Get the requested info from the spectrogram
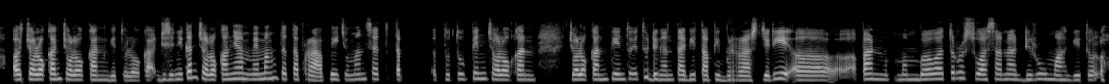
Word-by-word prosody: eee, 230 - +5
colokan-colokan 230 -3 +2
gitu 195 0 -6
loh, 185 -1 -5
Kak. - - -1
Di 225 - +1
sini 230 +2 -1
kan 310 +3 +3
colokannya 245 +1 +3
memang 270 +5 -1
tetap 245 -2 -2
rapi 205 +5 +1
cuman 235 +3 -6
saya 245 -2 -1
tetep 230 - -3 0.2
e 215 - -12
tutupin 245 +3 -4
colokan 225 -2 +1 0.3
-colokan 230 0 +1
pintu 245 0 -2
itu 335 - -6
dengan 220 -2 0
tadi 225 0 +3
tapi 215 +1 +1
beras 200 -1 +2
jadi, 255 +5 +5
eee, 200 -1 +1 0.3
apa, 245 0 +5
n 230 - -9
membawa 225 +3 -1
terus 275 +1 -3
suasana 235 0 +1
di 225 +2 -5
rumah 235 -2 -3
gitu 210 +1 -6
loh. 220 - -6
230 Hz, 195 wpm, -26 LUFS, 220-245 Hz, 0.3 s, eee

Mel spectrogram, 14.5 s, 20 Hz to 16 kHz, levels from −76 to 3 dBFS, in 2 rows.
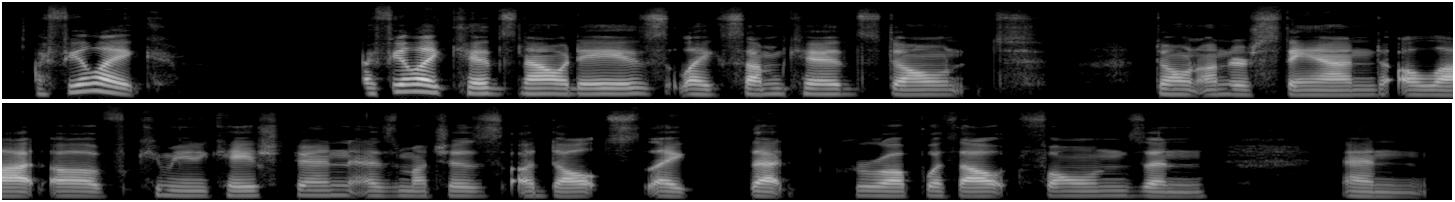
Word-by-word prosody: I - - -11
feel 230 +3 -1
like 470 - +5 1.0
I - - 0
feel 225 +7 +3
like 220 -3 +9
kids 170 -1 +1
nowadays, 165 0 +3
like, 155 -1 0
some 160 +1 0
kids 155 -2 0
don't 145 0 0 0.9
don't 150 -2 0
understand 140 -1 +1
a 140 - +1
lot 135 -2 +4
of 135 -2 0
communication 145 +1 -5
as 140 -1 -7
much 135 -1 -9
as 135 -1 -7
adults, 130 -1 -2
like, - - 0 0.3
that - - +3 0.3
grew 140 -1 -5
up 135 0 -1
without 130 -2 +1
phones 140 0 -8
and 125 -2 -4 0.7
and 125 -3 -6
140 Hz, 125 wpm, -25 LUFS, 135-160 Hz, 1.0 s, like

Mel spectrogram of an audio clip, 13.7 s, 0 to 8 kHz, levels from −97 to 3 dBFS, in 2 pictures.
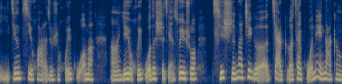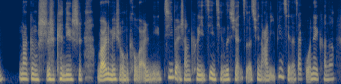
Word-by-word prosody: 已 - - -3
经 195 +2 +2
计 200 -3 0
划 170 -1 -4
了 - - -4
就 155 -2 -3
是 170 +1 -7
回 175 +2 -1
国 190 - -4
嘛， 175 -1 +1 0.3
嗯， 155 +1 -1
也 180 +2 +3
有 185 - +4
回 170 0 0
国 190 - +1
的 190 - +3
时 195 - -2
间， - - -5
所 205 +4 +1
以 205 - +6
说 195 -1 0 0.3
其 210 +1 +3
实 205 -4 +1
呢 225 +1 +1
这 240 +1 +2
个 185 -3 0
价 215 -6 +2
格 165 - -2
在 195 +2 +2
国 180 - -1
内 210 0 +2
那 190 -3 +1
更 170 0 -3 0.3
那 185 -1 +1
更 175 -1 +2
是 165 +1 +3
肯 180 0 +2
定 170 0 +3
是 170 +1 -2 0.3
玩 150 0 +7
儿 - - +8
的 185 - +6
没 170 0 +5
什 180 - -1
么 - - +1
可 - - -5
玩 - - -1
儿 - - -1
的， - - -1
你 - - -4
基 245 -1 0
本 205 -2 +1
上 165 -2 -2
可 175 +1 -2
以 165 0 +2
尽 170 +2 +1
情 175 -1 -3
地 170 - +2
选 170 - -2
择 - - -4
去 - - -2
哪 160 -3 -3
里。 150 - -5
并 280 -2 -5
且 245 - -3
呢， - - -5
在 180 - -6
国 190 - -6
内 185 -1 -1
可 170 -1 -9
能， 170 +3 -7
180 Hz, 310 characters per minute, -29 LUFS, 170-195 Hz, 0.3 s, 儿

